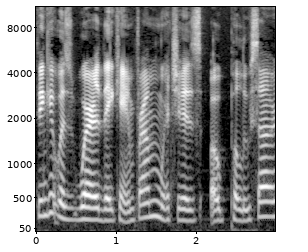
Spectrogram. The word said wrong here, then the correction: Opelousas: or some shit. But okay. – Opelousas. I know how to say it because I fucking listen to a podcast.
